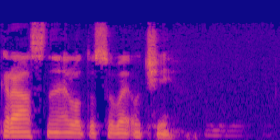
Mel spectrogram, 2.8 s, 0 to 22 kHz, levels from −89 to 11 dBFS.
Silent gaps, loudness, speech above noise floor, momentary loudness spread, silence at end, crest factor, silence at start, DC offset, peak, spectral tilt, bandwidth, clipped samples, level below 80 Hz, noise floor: none; -23 LUFS; 32 dB; 5 LU; 0.6 s; 22 dB; 0 s; under 0.1%; -4 dBFS; -3 dB/octave; 11.5 kHz; under 0.1%; -58 dBFS; -56 dBFS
